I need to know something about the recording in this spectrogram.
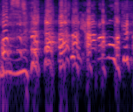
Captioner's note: both laughing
